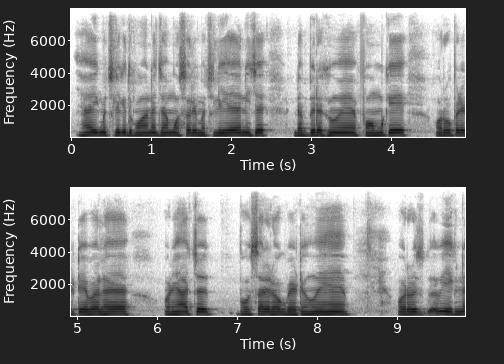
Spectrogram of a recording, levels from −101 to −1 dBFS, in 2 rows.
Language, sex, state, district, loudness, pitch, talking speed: Hindi, male, Uttar Pradesh, Varanasi, -15 LUFS, 150 Hz, 205 wpm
